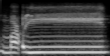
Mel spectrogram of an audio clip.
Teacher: نون کو ساکن کر دیں گے اور مد عارض بھی ہوگی، ٹھیک ہے. لیکن اگر ہم وقف نہ کریں، اگلی سورہ سے ملا دیں تو معینن پڑھیں گے.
